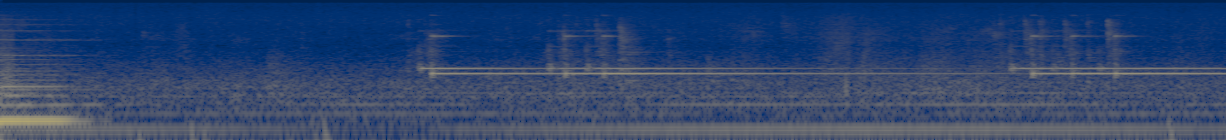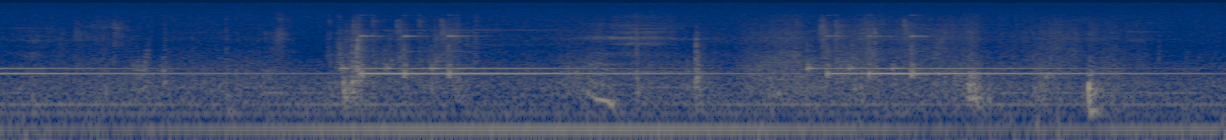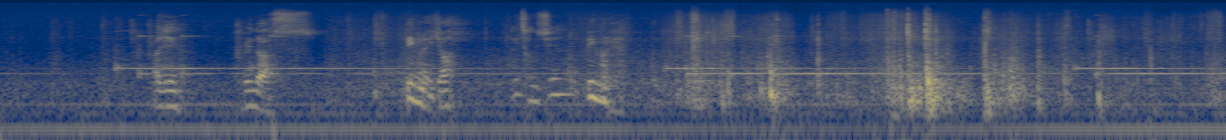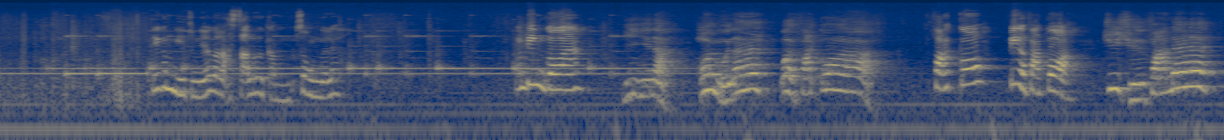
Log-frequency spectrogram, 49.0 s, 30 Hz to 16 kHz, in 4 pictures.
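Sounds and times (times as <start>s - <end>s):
two-tone doorbell chime: 4.1s - 30.0s, 31.1s - 44.2s
rustling movement: 4.8s - 26.9s, 27.6s - 43.7s.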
